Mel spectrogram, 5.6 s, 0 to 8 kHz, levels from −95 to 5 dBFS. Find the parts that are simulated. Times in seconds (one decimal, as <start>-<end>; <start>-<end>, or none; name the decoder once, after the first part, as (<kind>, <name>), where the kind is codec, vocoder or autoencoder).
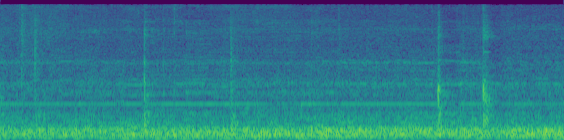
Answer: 0.6-3.4 (codec, SNAC); 4.1-4.6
